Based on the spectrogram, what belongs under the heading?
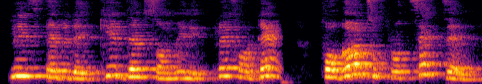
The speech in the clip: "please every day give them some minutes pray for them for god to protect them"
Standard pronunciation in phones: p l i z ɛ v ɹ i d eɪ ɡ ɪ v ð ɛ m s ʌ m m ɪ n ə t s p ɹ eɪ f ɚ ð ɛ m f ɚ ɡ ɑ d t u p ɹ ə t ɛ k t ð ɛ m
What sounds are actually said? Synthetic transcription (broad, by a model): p l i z ɛ v ɹ i d eɪ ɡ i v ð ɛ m s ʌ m m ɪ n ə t p ɹ eɪ f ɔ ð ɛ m f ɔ ɡ ɑ d t u p ɹ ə t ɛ k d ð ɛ m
